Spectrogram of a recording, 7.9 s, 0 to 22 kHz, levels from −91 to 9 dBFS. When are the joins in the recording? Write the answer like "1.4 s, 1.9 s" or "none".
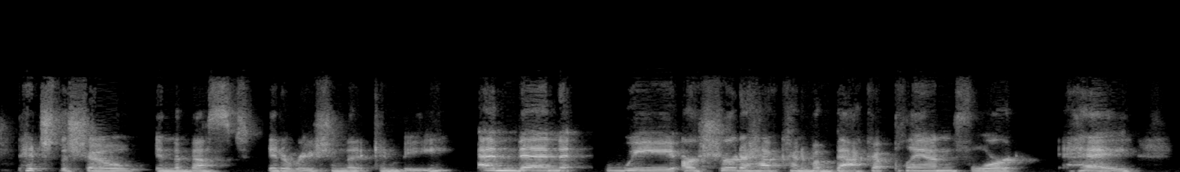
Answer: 3.1 s, 3.9 s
